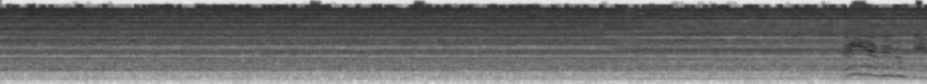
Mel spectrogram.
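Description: A hair dryer blows a steady, loud whir over a watercolor painting, holding an even hiss throughout with a slight shift in pitch near the end.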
